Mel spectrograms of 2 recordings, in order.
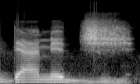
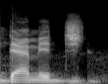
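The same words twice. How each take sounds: First: The word ends in a soft 'zh' sound. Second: The word ends in a 'dj' sound. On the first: The speaker calls it wrong. "don't say damage" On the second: The speaker calls it right. "Like orange with a little D in there"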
